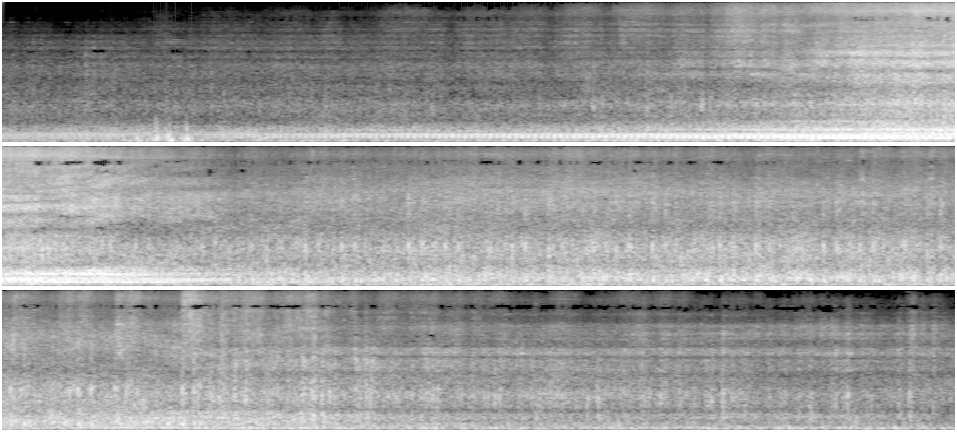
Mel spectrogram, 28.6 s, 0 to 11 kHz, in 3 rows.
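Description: Pakistan Railways ZCU-20 diesel-electric locomotive hauling a passenger express past. The engine's drone grows louder and peaks about nine to eleven seconds in as the locomotive passes, then the steady rumble of the coaches' wheels on the rails carries on and eases off near the end.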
